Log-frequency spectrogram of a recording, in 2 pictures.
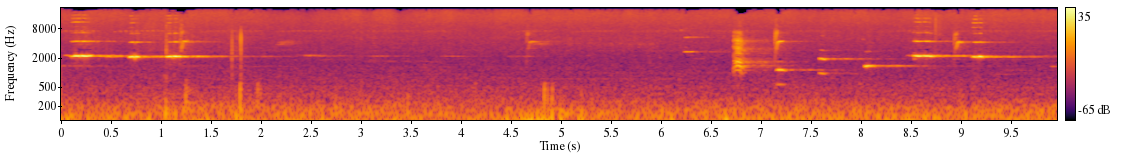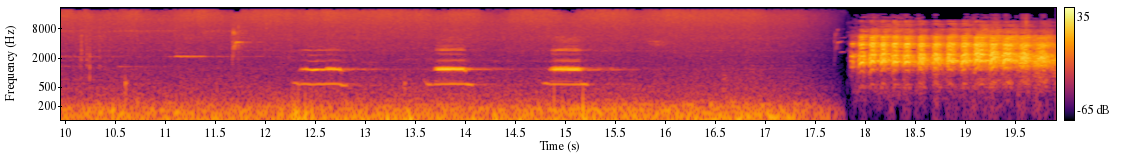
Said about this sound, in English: Oh, yeah. They're so different. Let's just listen to the New Zealand bird now.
